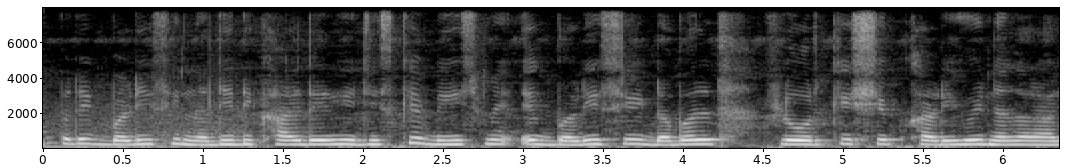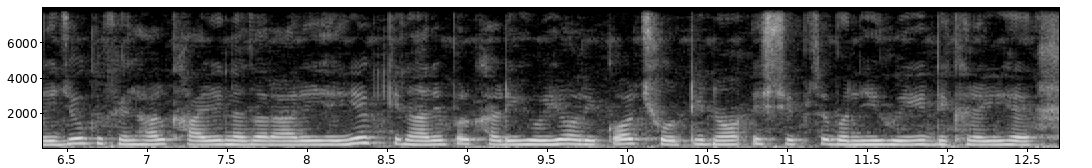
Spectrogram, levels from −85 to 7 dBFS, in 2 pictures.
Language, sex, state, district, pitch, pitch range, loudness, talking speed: Hindi, male, Chhattisgarh, Balrampur, 235 Hz, 225-250 Hz, -13 LUFS, 255 wpm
